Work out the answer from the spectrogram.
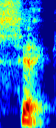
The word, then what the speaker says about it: Sikh: our communities to connect the correct pronunciation is sick so you'll help me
